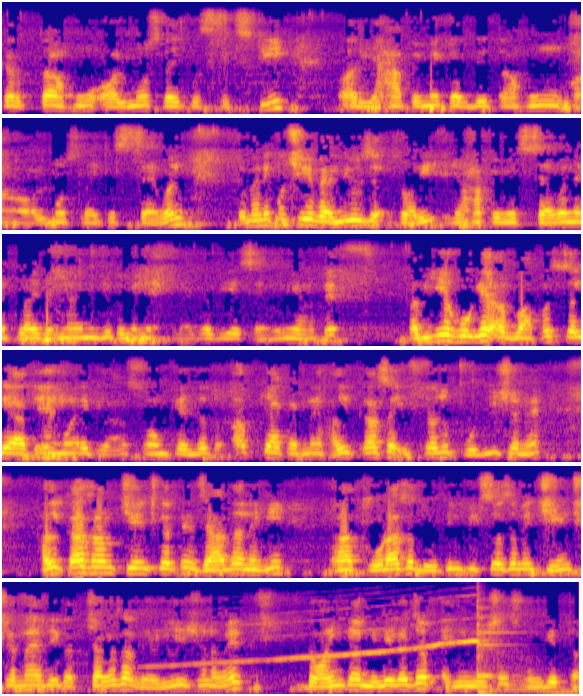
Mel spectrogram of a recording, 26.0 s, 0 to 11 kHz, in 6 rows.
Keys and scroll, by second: 1.2 6, 5.1 7, 9.3 7, 16.4 p.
